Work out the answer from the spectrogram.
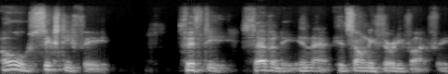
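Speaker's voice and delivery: plain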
